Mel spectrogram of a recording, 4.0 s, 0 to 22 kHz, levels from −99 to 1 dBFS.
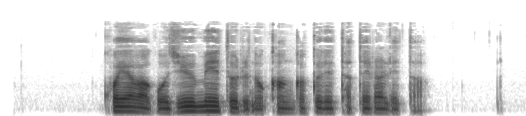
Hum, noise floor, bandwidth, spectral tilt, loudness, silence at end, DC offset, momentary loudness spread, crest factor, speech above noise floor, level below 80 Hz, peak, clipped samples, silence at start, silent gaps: none; -82 dBFS; 11 kHz; -6.5 dB/octave; -23 LUFS; 0.8 s; under 0.1%; 11 LU; 20 dB; 59 dB; -56 dBFS; -6 dBFS; under 0.1%; 0.8 s; none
